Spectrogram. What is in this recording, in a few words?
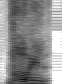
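"voile", Indian English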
